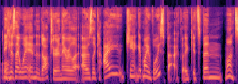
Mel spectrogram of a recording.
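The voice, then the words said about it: Lower, slightly raspy voice. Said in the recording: “I actually used to have a very high pitched voice ... I permanently damaged my vocal cords. So now this voice that you guys hear, that's a little lower, a little raspy”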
